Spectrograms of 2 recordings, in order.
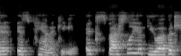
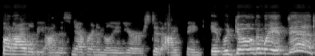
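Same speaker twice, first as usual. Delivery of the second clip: ordinary delivery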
